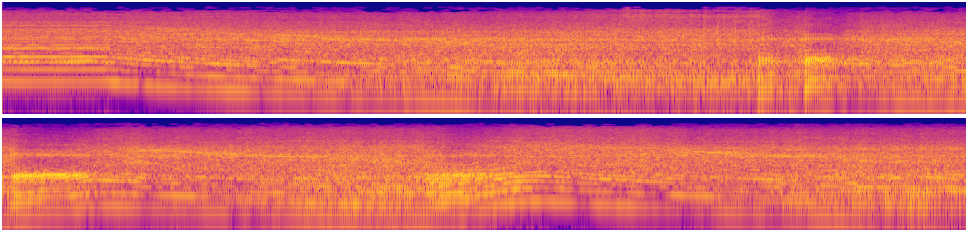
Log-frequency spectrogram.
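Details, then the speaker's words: Garbage-picked chainsaw starts on choke after refuelling and refitting the throttle link. A crisp two-stroke buzz rises and falls cleanly with each throttle blip, then settles to a steady idle; it is running healthy. "fire it up fire it up we choke it again music to my ears"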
